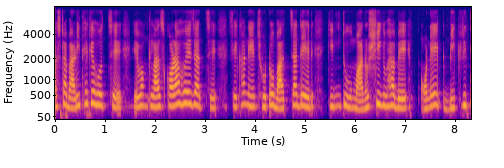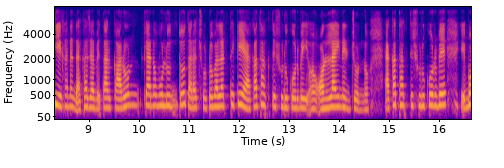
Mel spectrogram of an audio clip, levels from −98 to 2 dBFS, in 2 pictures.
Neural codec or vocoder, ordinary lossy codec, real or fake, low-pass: none; none; real; 7.2 kHz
